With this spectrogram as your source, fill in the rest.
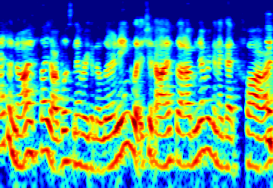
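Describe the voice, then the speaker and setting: A woman with a Spanish accent speaks at medium pitch with ordinary pitch variation. Her tone is bright and sharp. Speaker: clinical research associate. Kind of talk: interview.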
